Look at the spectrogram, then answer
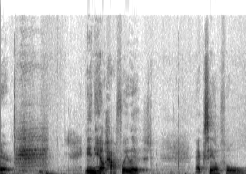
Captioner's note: deep breaths; deep breaths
